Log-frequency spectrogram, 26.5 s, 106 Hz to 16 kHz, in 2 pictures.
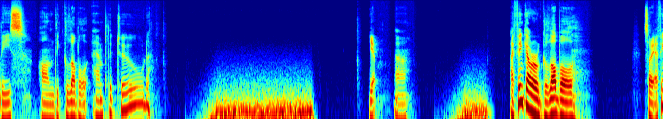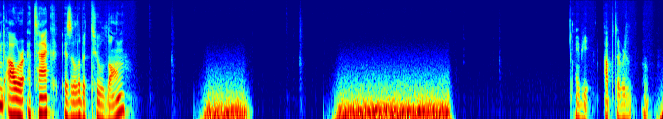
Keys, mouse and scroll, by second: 1.3 click, 2.5 click, 3.2 space, 7.2 space, 8.3 space, 9.8 space, 13.1 click, 14.7 click, 15.7 click, 16.7 space, 18.1 space, 18.3 click, 19.2 space, 23.3 space, 24.8 click, 25.8 space.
